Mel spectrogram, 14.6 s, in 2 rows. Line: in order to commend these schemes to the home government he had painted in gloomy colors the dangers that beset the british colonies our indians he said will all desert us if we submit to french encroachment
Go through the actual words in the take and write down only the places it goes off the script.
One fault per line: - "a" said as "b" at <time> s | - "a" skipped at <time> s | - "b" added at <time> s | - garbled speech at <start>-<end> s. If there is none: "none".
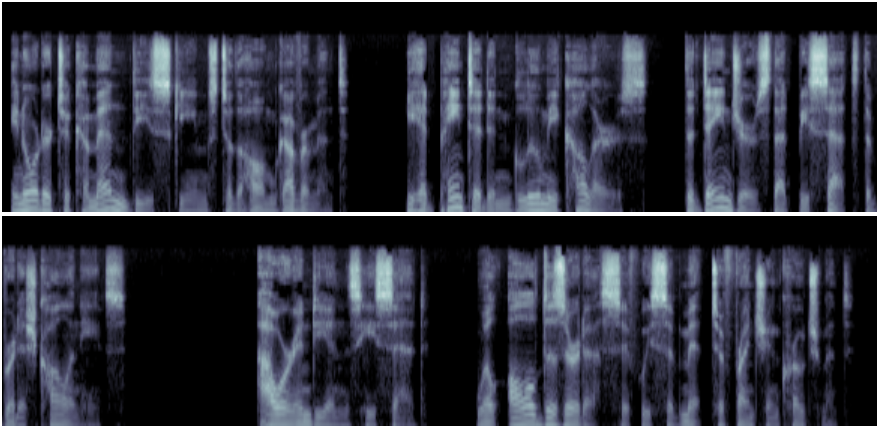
none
